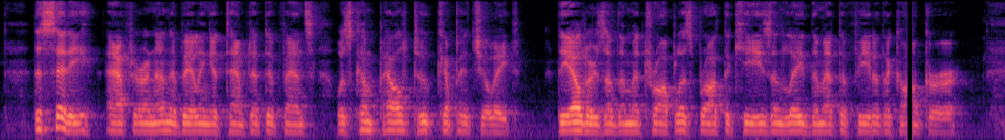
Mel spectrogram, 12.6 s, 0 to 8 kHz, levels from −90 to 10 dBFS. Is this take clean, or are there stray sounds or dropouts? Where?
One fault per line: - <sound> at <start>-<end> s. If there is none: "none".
- dropout at 11.3-11.4 s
